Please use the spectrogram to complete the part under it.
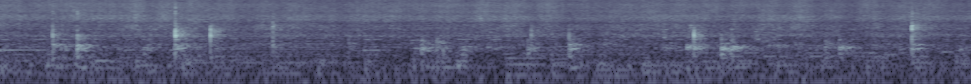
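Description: Beef mince frying in a pan for nachos, a continuous soft sizzle with intermittent scraping and stirring clicks from a utensil, fairly quiet and close.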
